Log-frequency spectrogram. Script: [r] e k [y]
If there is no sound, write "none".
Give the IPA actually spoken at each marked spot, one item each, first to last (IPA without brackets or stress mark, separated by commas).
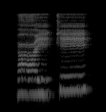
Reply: ʕ, e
